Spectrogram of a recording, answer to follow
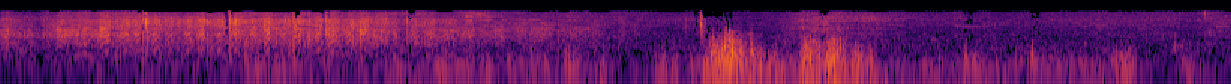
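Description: Baitcasting reel being cranked, a fast, even ticking whir as line is wound in, followed about five seconds in by two short, louder sounds falling in pitch as the lure is cast out.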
